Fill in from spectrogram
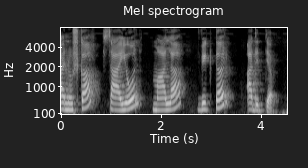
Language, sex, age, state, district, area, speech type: Bengali, female, 18-30, West Bengal, Purulia, urban, spontaneous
